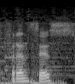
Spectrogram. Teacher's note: francés está terminando en ese y el acento está en la última sílaba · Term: palabras agudas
